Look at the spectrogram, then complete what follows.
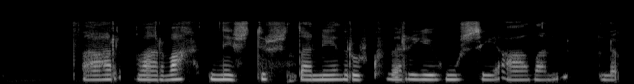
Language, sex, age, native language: Icelandic, female, 20-29, Icelandic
